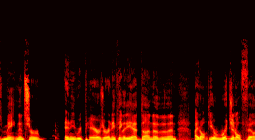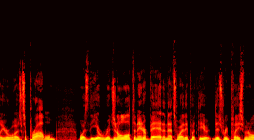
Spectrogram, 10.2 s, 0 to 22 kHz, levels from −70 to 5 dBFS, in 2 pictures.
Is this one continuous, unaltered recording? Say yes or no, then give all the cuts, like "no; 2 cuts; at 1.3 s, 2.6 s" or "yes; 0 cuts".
no; 4 cuts; at 1.2 s, 2.4 s, 4.1 s, 5.5 s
